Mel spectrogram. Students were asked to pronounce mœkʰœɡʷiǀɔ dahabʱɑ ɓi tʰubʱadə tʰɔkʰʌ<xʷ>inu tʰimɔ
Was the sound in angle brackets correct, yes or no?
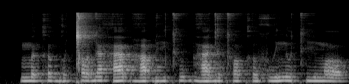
yes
